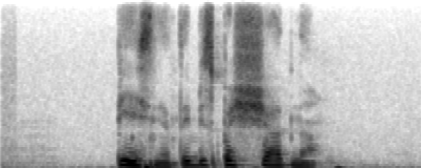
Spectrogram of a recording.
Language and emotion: Russian, neutral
